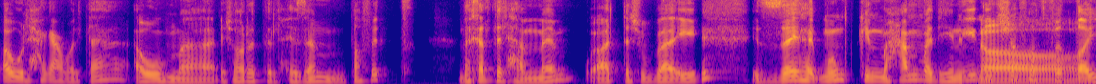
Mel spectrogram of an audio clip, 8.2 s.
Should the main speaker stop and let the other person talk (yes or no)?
no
